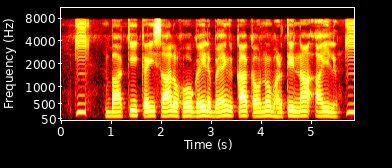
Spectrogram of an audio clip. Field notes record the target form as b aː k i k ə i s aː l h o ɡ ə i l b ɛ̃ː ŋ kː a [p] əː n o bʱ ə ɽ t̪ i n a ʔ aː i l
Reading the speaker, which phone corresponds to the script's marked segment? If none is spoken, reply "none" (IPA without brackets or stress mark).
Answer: k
